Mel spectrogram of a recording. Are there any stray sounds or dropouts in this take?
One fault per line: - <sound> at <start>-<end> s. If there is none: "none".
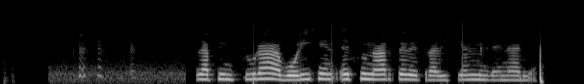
- laugh at 0.7-1.4 s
